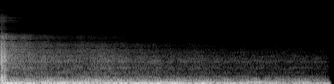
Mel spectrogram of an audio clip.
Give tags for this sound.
detonation; blast; boom; explosion; timpani; bass; effects; soundtrack; Veiler; eruption; percussion; outbreak; burst; Sword; documentary

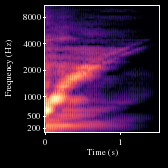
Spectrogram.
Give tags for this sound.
Effect; Cartoon; Poing; SFX; Sound

